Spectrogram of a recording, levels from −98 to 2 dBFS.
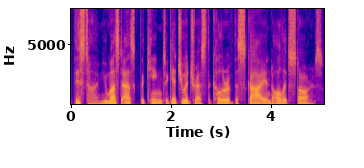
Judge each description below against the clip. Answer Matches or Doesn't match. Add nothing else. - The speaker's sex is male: Matches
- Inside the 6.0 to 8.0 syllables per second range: Doesn't match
